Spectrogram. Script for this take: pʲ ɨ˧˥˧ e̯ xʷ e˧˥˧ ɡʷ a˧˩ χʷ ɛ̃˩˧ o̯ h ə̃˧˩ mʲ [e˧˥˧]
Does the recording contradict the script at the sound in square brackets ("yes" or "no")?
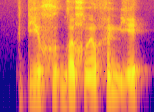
yes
